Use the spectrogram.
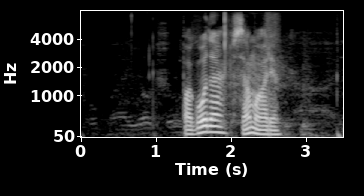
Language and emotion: Russian, neutral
